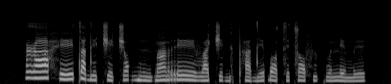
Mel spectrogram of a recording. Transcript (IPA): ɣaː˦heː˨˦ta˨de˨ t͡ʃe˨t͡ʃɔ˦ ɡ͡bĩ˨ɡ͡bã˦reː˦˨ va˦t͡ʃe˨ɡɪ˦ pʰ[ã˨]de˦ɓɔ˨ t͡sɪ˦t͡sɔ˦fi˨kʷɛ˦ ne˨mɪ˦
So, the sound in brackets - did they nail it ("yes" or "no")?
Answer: no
